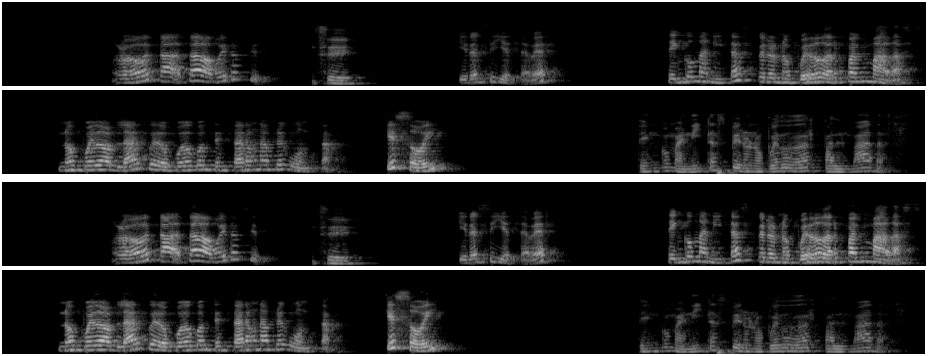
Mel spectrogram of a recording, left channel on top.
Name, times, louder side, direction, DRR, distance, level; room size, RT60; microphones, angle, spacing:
voice 1, 1.1-2.6 4.6-5.5 6.7-9.1 9.8-12.6 13.1-13.6, right 3 dB, 30° right, 1 dB, 4.5 m, -28 dB
voice 2, 3.1-3.5 15.6-18.3, left 1 dB, 40° left, 4 dB, 3.2 m, -38 dB
20.0 x 11.0 x 6.5 m, 0.41 s
head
